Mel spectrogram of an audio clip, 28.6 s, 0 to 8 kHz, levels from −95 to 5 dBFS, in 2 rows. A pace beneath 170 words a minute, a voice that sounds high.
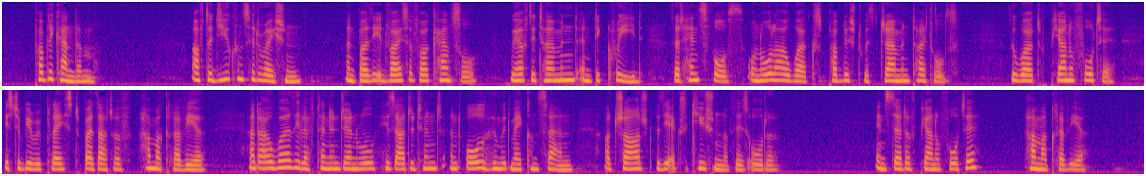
Yes: slow, 135 wpm; high, 200 Hz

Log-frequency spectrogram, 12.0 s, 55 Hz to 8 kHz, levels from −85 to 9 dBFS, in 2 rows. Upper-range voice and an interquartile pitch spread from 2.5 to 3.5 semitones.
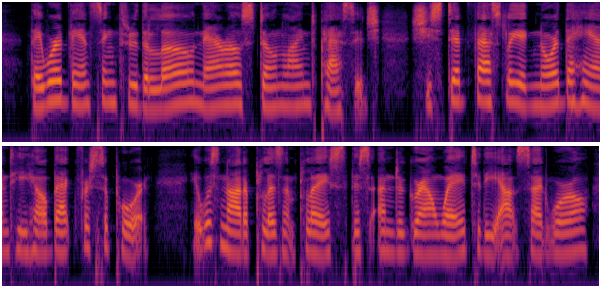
Yes: high, 200 Hz; average, 3.0 semitones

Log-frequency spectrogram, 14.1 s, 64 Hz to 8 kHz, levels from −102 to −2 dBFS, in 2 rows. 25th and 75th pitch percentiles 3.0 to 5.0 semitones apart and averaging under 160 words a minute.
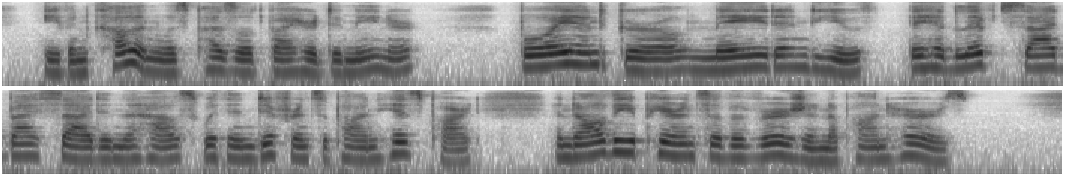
Yes: average, 3.7 semitones; average, 150 wpm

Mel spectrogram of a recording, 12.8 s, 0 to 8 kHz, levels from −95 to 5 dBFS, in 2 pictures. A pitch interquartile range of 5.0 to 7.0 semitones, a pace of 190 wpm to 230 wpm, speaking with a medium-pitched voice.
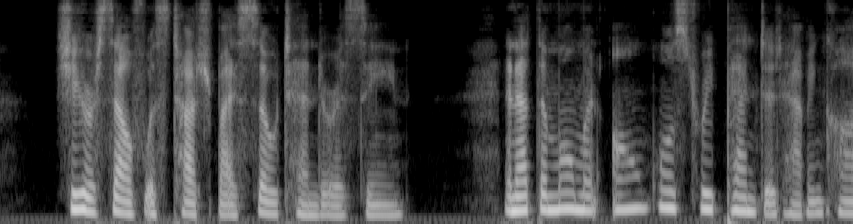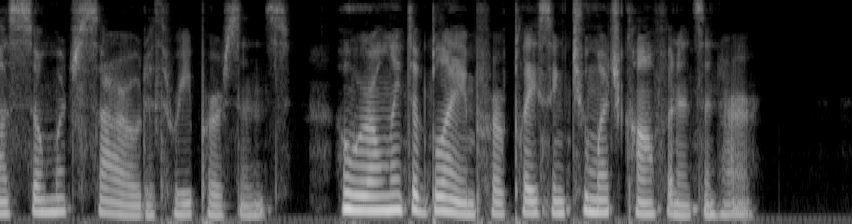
No: wide, 5.4 semitones; average, 165 wpm; medium, 160 Hz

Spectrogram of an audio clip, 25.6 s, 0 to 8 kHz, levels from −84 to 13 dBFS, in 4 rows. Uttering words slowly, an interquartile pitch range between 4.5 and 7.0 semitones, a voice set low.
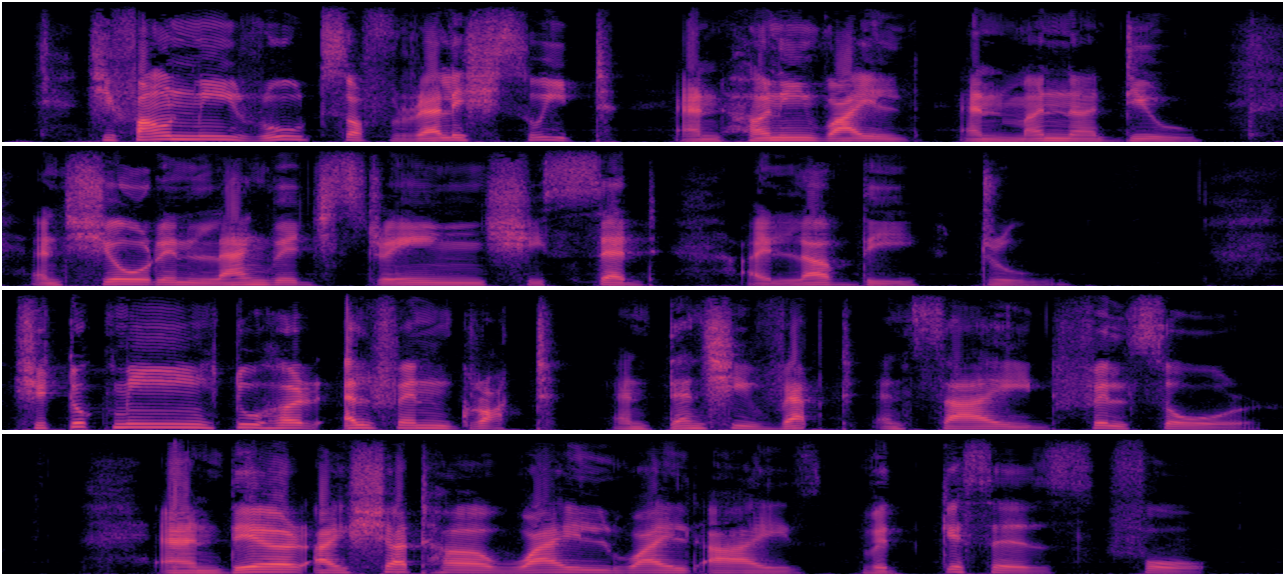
Yes: slow, 125 wpm; wide, 5.4 semitones; low, 115 Hz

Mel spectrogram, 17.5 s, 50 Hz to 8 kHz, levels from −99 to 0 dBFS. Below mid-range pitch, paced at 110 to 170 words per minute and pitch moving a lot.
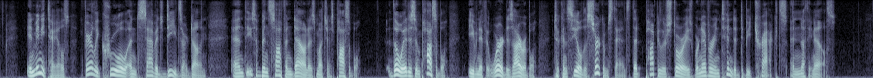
Yes: low, 120 Hz; average, 155 wpm; wide, 7.2 semitones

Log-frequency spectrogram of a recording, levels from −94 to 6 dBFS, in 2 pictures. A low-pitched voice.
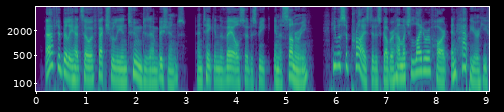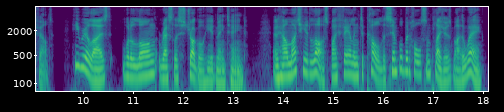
Yes: low, 130 Hz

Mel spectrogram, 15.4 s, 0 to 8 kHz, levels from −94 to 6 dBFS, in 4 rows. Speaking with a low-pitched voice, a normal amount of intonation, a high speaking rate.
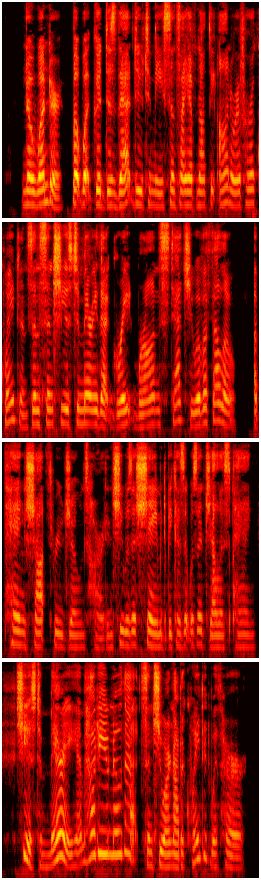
No: medium, 185 Hz; average, 3.0 semitones; fast, 255 wpm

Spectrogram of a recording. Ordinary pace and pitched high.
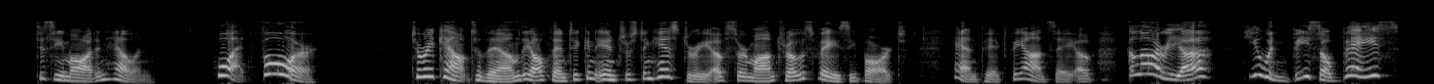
No: slow, 130 wpm; high, 230 Hz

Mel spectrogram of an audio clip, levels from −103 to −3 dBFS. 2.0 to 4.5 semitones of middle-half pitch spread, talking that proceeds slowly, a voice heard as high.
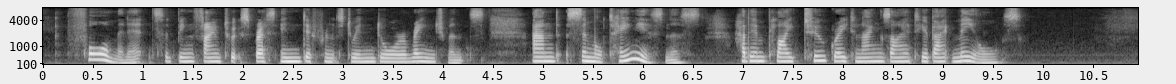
Yes: narrow, 2.5 semitones; slow, 115 wpm; high, 205 Hz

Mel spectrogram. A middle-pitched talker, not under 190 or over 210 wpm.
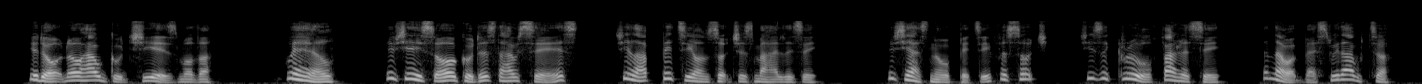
Yes: medium, 160 Hz; average, 200 wpm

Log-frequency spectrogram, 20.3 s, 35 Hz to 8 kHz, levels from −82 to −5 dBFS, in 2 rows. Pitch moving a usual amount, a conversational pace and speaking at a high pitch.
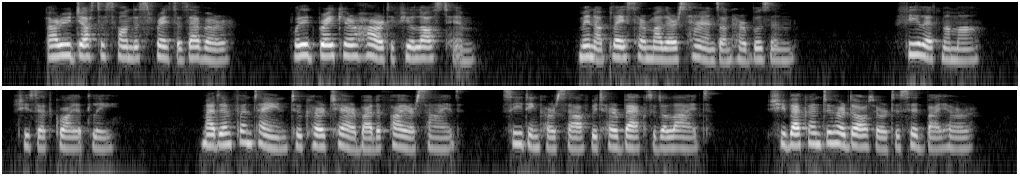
Yes: average, 3.4 semitones; average, 170 wpm; high, 210 Hz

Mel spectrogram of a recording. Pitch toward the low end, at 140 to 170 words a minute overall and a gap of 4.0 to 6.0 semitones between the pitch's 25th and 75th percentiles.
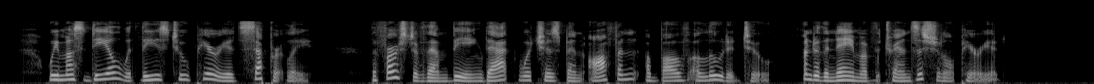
No: high, 190 Hz; average, 155 wpm; average, 5.1 semitones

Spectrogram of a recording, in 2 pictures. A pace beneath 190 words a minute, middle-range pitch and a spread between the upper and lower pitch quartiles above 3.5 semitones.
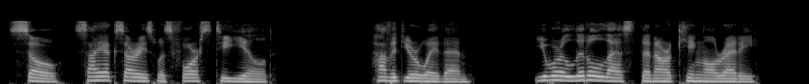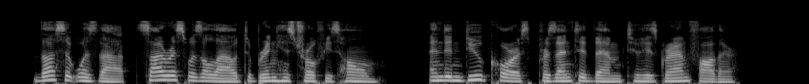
Yes: average, 150 wpm; medium, 150 Hz; average, 4.0 semitones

